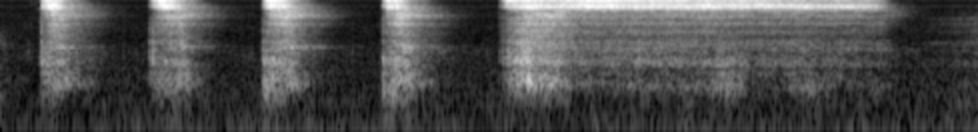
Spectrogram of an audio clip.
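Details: Speech therapist models the 'pop tire' drill for lisp, including lateral lisp, to move airflow to the tongue's centre: four /t/ bursts then a sustained /s/.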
